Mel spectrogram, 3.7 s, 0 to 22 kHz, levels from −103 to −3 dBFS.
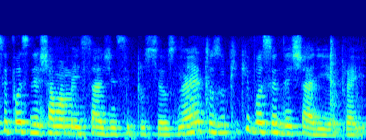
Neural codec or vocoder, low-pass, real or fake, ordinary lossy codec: none; none; real; none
